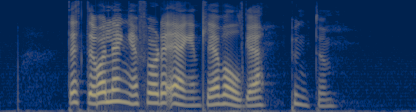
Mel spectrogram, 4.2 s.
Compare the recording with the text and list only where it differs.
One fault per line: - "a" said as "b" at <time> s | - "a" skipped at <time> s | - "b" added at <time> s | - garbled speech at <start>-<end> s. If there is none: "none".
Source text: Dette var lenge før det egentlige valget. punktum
none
